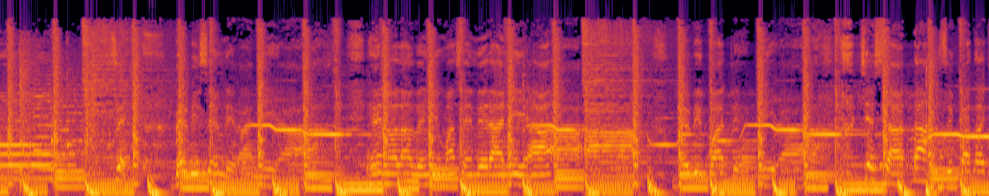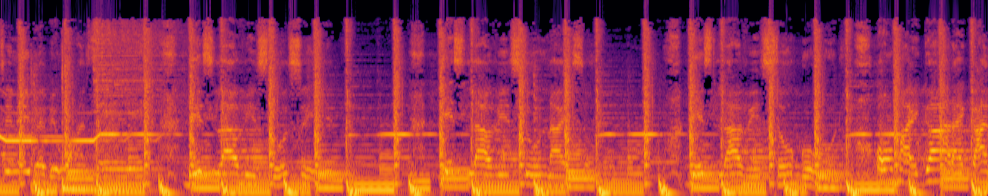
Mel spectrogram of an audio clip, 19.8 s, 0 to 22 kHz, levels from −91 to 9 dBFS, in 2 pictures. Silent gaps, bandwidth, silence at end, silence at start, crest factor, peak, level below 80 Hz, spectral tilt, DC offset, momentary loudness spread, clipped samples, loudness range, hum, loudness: none; over 20 kHz; 0 s; 0 s; 8 dB; 0 dBFS; -16 dBFS; -4.5 dB/octave; under 0.1%; 4 LU; 0.7%; 3 LU; none; -9 LUFS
